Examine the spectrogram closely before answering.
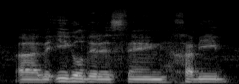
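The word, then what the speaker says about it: Khabib: Eagle did his thing Habib that's actually how you even say his name he did a fantastic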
